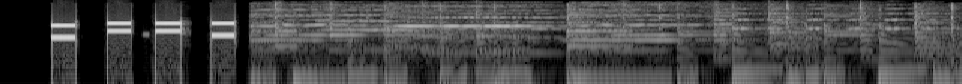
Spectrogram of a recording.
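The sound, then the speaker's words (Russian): Four short telephone keypad tones dial an extension number in quick succession, then a steady, busier layered tonal sound takes over and runs continuously to the end. “Если вы знаете внутренний номер сотрудника, наберите его. Или оставайтесь на линии.”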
